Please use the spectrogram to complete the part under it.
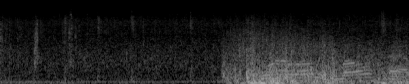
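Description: A thunderstorm in the DayZ video game: soft rain patters at first, then a deep rumbling thunder roll breaks in and stays heavy with downpour to the end.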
